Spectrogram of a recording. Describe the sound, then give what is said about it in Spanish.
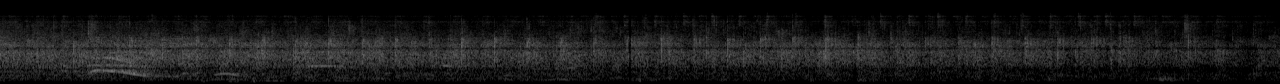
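Congregation applauding during a church worship service: continuous, dense clapping that holds steady throughout, with a voice briefly audible early on. “Dale aplauso más fuerte.”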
